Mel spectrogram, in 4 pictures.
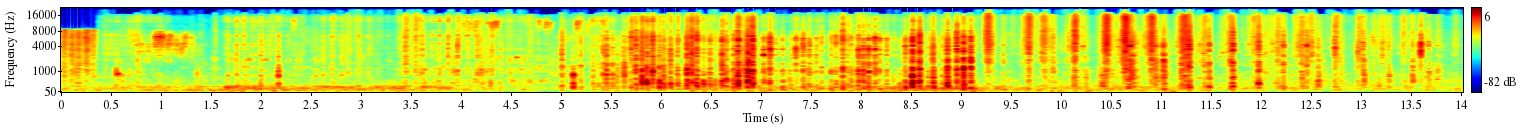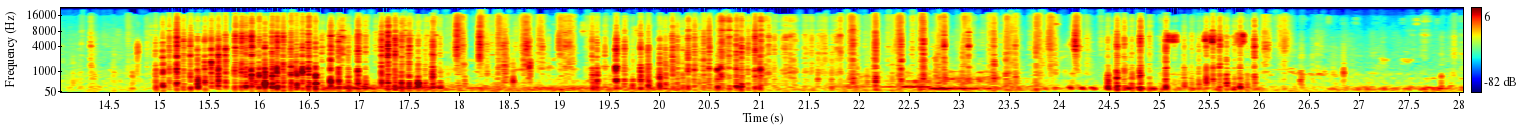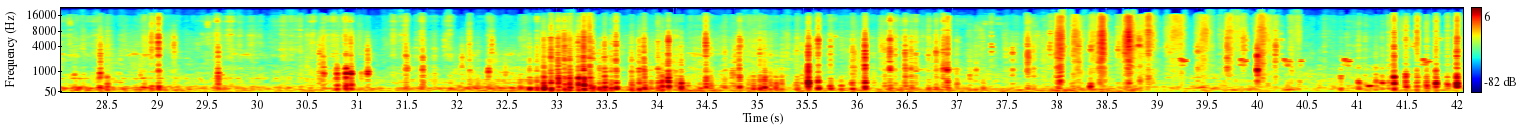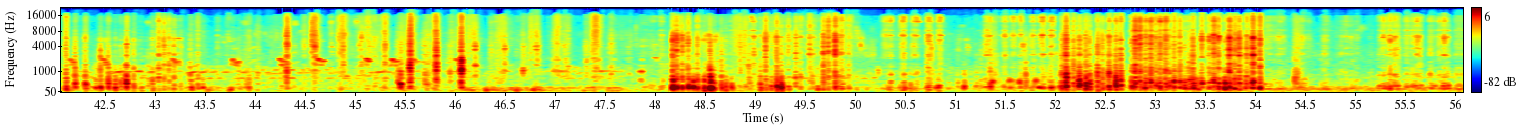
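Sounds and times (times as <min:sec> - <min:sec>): rapid knocking and tapping: 0:05.0 - 0:12.6, 0:14.8 - 0:26.4.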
